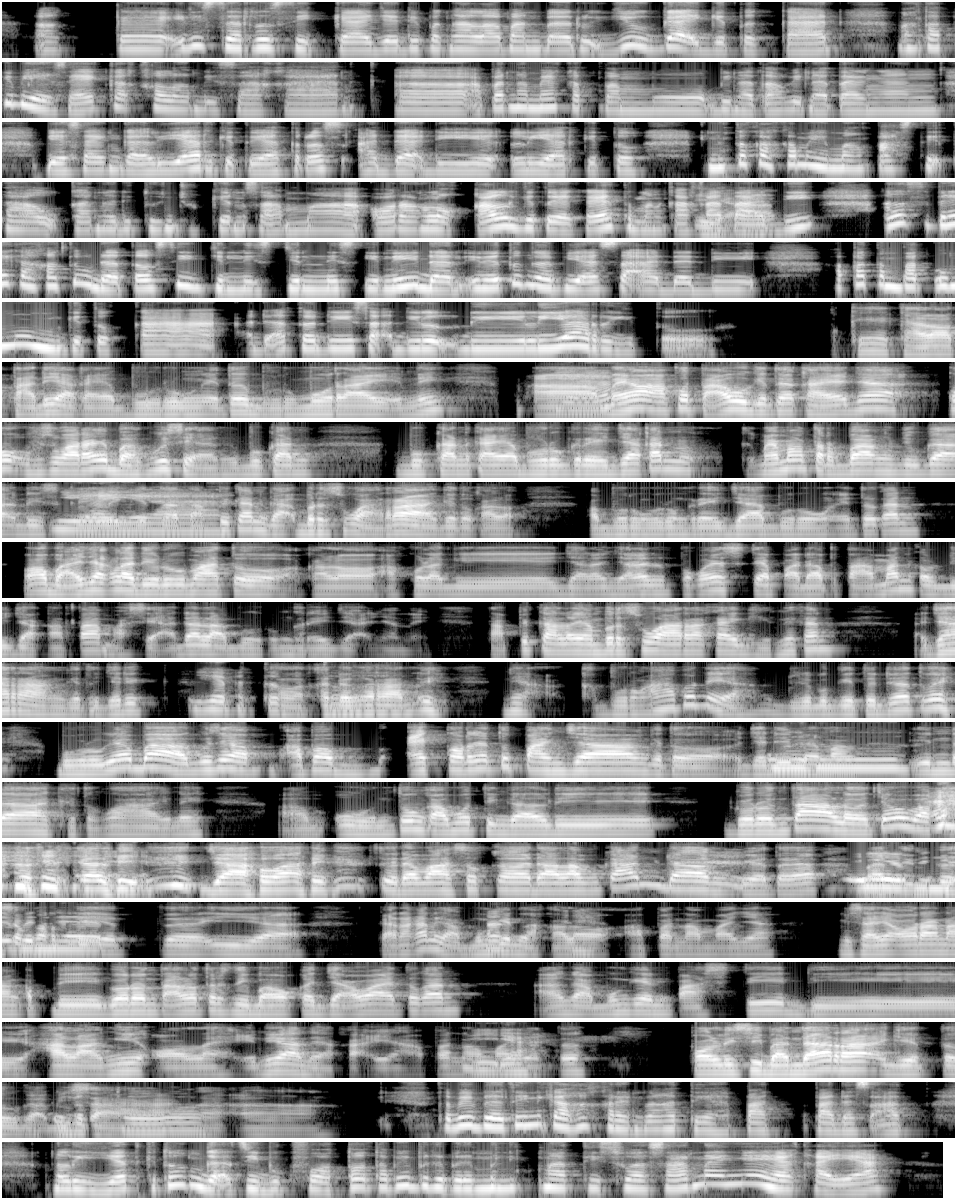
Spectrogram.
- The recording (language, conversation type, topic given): Indonesian, podcast, Bagaimana pengalamanmu bertemu satwa liar saat berpetualang?
- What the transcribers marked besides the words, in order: tapping; "yang" said as "ngang"; other background noise; "memang" said as "meang"; "Jadi" said as "jadik"; laugh; laughing while speaking: "kalau tinggal di Jawa, nih"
